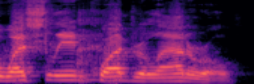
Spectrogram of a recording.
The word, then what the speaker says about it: Wesleyan quadrilateral: I I had it all ready to say Wesleyan quadrilateral did I finally say it right uh where it's the four can you say it the Wesleyan quadrilateral thank you the westle I still can't forget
